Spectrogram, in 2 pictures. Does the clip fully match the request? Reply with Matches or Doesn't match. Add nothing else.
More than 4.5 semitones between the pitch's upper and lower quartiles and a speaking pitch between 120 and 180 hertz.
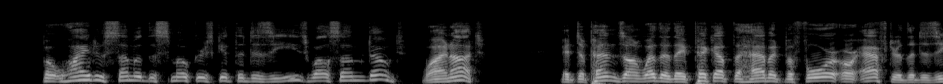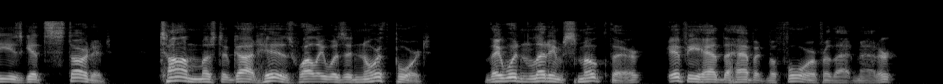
Matches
